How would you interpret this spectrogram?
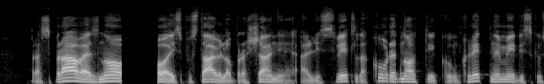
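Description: A speech recording with a few distinct problems stacked up across it. Right from the start to about 1.01 s there's channel delay with comb filtering: one side trails the other by a couple of samples, around a twentieth of a millisecond, and once they're folded to mono the shared high end cancels with a first notch near 10 kHz, so it sounds dull. Then from 1.21 to 1.58 s there's a playback stall, about 370 ms of dead silence mid-flow before the sound picks back up, most likely the player running dry of data or its thread getting blocked. Around 2.82 to 2.86 s and again at 2.88 to 2.93 s you get short concealed packet loss, two 20 ms holes that the decoder papered over by stretching the preceding sound, heard as quick little smears back to back. Finally, 3.58 to 3.97 s has repeated packet loss with that robotic sound: four separate gaps, the longest about 21 ms, each patched the same way, so roughly a fifth of that stretch is synthetic fill and it comes across choppy.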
